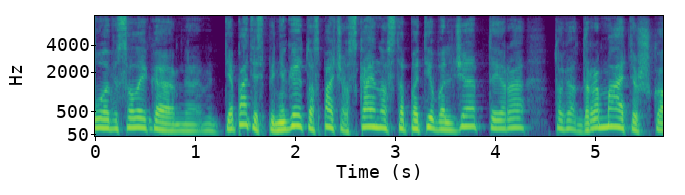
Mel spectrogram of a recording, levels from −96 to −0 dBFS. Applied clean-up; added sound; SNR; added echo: none; none; none; none.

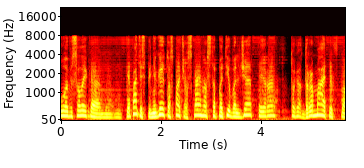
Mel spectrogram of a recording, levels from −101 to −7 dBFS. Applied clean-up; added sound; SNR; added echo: neural separator model SepFormer DNS4.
